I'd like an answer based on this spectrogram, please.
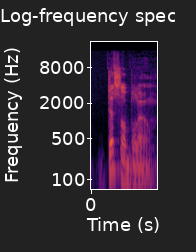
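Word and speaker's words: Dijsselbloem: Eurozone Finance ministers Jurgen DL Bloom I believe is the way he pronounce his name it's dutch but what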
